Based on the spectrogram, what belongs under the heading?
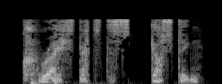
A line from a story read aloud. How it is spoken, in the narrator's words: rasped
